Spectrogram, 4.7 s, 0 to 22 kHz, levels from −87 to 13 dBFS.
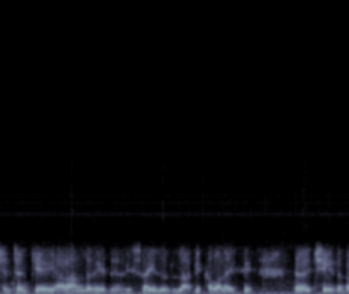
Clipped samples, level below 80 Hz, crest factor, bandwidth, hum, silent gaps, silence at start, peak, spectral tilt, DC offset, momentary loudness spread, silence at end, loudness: under 0.1%; -52 dBFS; 18 dB; 6.4 kHz; none; none; 0 s; -12 dBFS; -7 dB/octave; under 0.1%; 10 LU; 0 s; -29 LUFS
